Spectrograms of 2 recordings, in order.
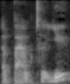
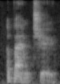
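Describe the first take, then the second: First: The t and y are said separately, with no 'ch' sound. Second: The t and y merge into a single 'ch' sound. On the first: The speaker calls it wrong. "we don't say about a you" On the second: The speaker calls it right. "we say about you"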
